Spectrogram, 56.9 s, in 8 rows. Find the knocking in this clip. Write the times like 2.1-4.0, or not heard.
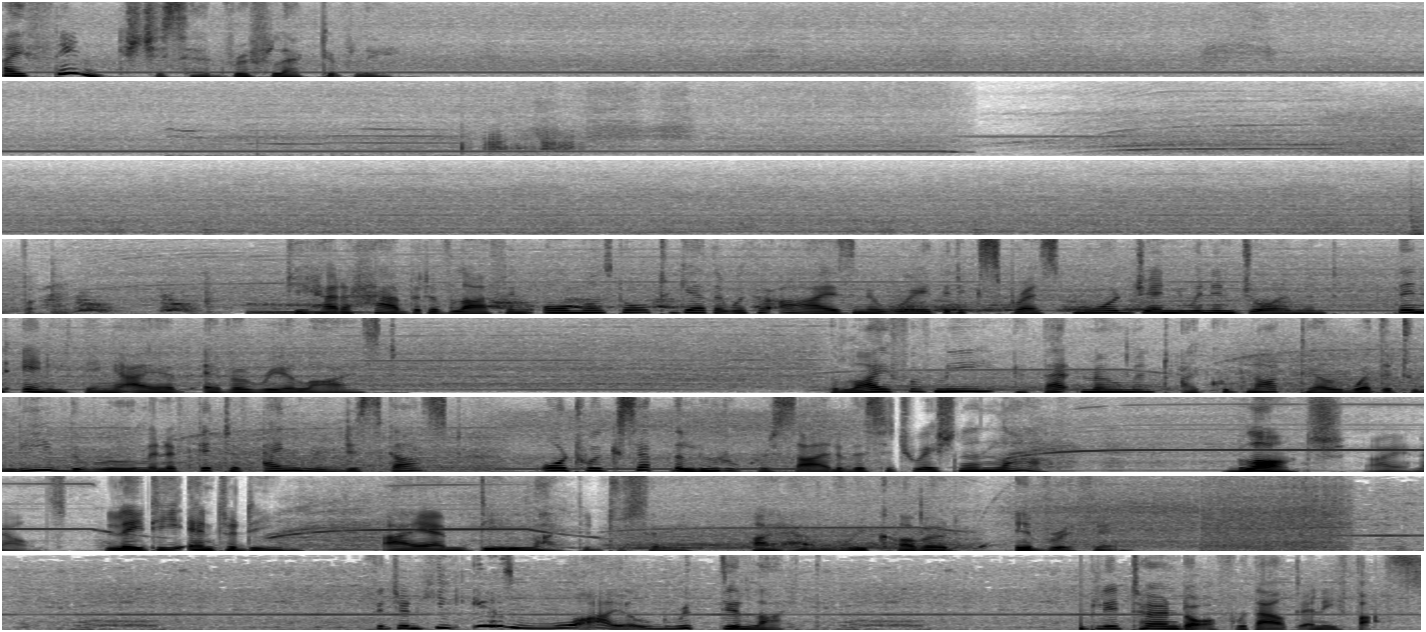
not heard.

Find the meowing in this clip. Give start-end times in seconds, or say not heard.
7.9-10.1.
